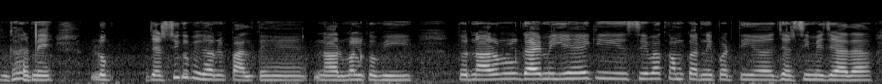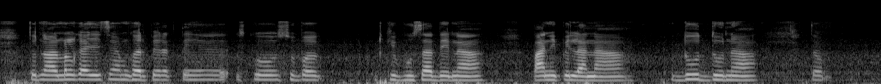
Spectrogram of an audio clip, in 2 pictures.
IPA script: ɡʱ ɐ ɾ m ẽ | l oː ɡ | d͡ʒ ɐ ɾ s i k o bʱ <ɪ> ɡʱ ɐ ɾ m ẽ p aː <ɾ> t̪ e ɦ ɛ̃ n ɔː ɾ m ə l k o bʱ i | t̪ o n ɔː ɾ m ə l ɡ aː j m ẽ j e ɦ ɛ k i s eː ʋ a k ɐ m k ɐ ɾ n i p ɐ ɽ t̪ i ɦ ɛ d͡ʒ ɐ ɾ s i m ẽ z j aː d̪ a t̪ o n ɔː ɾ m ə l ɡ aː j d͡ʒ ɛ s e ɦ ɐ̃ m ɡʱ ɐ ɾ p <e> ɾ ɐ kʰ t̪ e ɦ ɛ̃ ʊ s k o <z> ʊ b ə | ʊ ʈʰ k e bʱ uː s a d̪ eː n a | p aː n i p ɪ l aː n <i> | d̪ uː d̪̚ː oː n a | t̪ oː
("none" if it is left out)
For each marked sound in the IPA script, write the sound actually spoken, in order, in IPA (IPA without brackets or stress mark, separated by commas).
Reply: i, l, e, s, a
